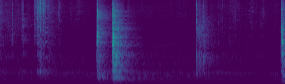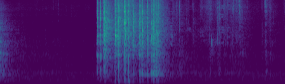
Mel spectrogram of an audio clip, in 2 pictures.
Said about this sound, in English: I'm just going to go ahead and shuffle duffle.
